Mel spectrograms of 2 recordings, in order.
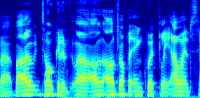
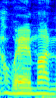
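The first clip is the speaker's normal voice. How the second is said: put-on Geordie outburst, higher and louder; 6 semitones higher, 7 dB louder than usual. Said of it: "the accent slips more Geordie".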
